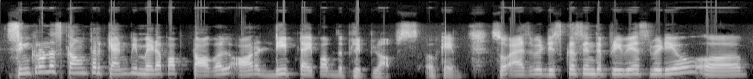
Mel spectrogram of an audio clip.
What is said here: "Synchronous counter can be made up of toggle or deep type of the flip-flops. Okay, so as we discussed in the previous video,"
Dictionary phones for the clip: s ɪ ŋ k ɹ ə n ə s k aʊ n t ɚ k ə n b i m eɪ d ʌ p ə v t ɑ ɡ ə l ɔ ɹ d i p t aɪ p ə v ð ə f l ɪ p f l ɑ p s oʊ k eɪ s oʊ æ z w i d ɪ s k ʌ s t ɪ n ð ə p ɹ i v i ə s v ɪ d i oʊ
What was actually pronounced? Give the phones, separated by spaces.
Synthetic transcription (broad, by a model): s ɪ ŋ k ɹ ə n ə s k aʊ n t ɚ k ə n b i m eɪ d ʌ p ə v t ɑ ɡ ə l ɔ ɹ d i p t aɪ p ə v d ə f l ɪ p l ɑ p s oʊ k eɪ s oʊ æ z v i d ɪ s k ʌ s ɪ n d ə p ɹ i v i ə s v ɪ d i oʊ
